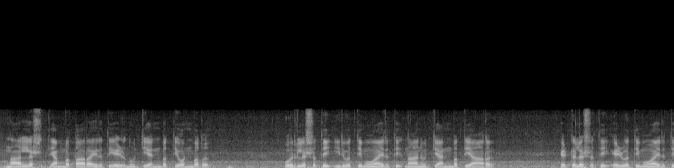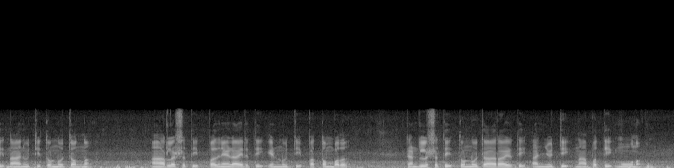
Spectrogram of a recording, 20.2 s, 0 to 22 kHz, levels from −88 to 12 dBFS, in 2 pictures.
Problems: none marked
